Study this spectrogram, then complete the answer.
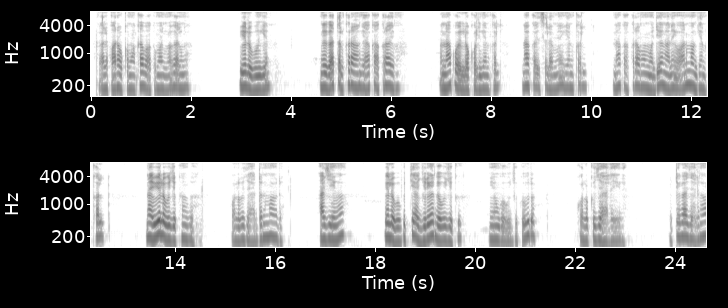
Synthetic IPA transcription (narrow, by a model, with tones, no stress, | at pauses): ɡa̰˨lpa˨ɾa˦u˨ka˨ma˨ka˦ba̰˨ka˨ma˨lma˨˦ɡa˨lŋə˦ | we˦lo˨ɡu˨ŋɡe˦n | ŋɡe˨ɡa̰˨˦ta˨lka˦ɾa˦˨˦ŋɡe˨ja˨˦ka˨kə˦ɾa˦ji˨ma˦ | u˨na˦ko̰˨lo˨ko˨lɡʲe˦nkə˦l | na˦ka̰˨ḭ˨sla˨m˦ja˦ŋɡe˦nkə̰˦l | na˦ka˨kə˦ɾa˦ma˦ma˨di˦a˦ŋa˨na̰˦˨a̰˨˦n˦ma˦ŋɡe˦nkə˦l | na˨we˦lo˨ɡu˨d͡ʒi˨ku˦ŋ˦ɡə˨ | ko̰˨lɡu˦d͡ʒa̰˨də˦n˦ma˦ɡdə˨ | a˨d͡ʒi˨ŋə˦ | we˦lo˨ɡu˨ɡu˦ti˦a˨d͡ʒu˨ɾje˦ŋɡa˨wu˦d͡ʒi˨kə˦ | mi˦je˦ŋɡa̰˨wṵ˨d͡ʒi˨ku˦do˦ | ko˨lu˦kːə˦d͡ʒa˨le˦i˦de˨ | wu˨tːe˦ɡa˦d͡ʒa˨li˦ŋa˦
